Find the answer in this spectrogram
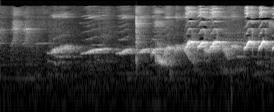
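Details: Brief white-rumped shama phrase: a mid-pitched warbling whistle wavers along, then rises into a higher, buzzy, sustained note.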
